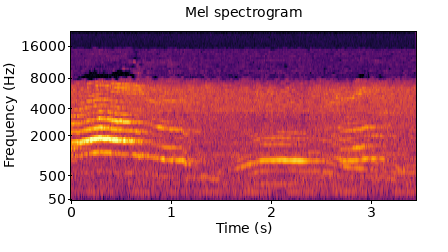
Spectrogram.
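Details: Fighting cats produce sustained moaning yowls, starting high then dropping into low wavering drawn-out tones, with a second rising wail near the end; steady low hum underneath.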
